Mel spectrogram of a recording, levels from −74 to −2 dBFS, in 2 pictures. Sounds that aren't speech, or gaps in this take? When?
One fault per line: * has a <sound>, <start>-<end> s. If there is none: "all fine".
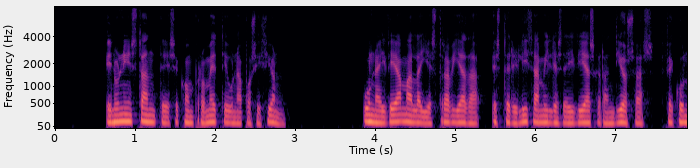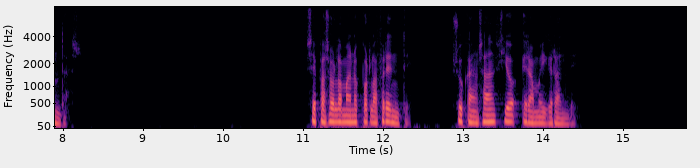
all fine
